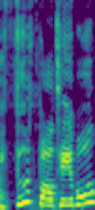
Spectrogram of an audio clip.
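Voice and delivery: popped out sharply at a high pitch. A speaker thinking out loud, shouting. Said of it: "I just shouted".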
